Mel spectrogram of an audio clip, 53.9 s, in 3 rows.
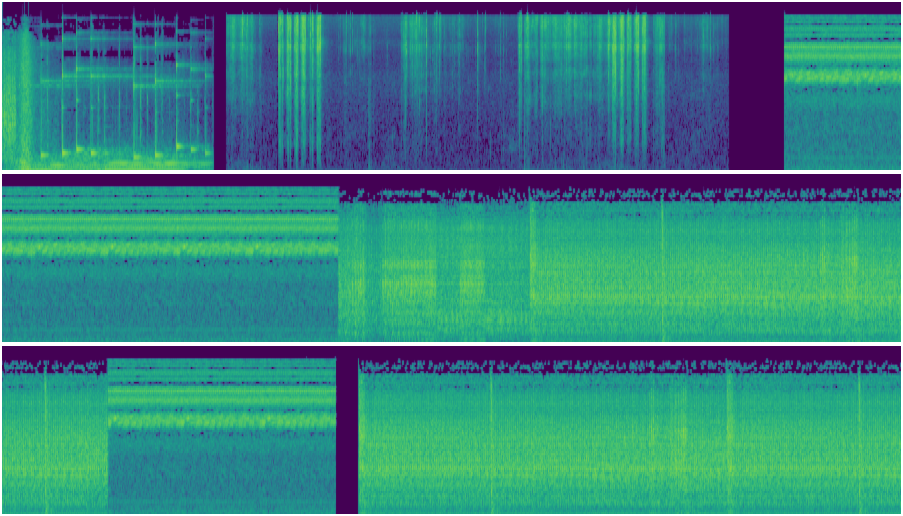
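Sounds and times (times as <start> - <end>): grass stalks crackling and rustling: 4.5 - 14.5
miniature tractor engine running: 24.7 - 26.5, 28.6 - 38.1, 43.1 - 53.9.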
